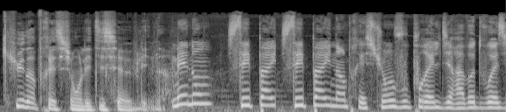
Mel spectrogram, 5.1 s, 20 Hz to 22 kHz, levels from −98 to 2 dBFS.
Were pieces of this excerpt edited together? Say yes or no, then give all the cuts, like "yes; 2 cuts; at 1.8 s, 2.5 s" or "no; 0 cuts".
yes; 1 cut; at 2.8 s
